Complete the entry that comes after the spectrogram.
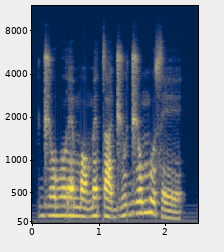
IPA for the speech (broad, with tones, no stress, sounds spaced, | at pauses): d͡ʒ o˧ w o˧ ɾ ɛ˧ m ɔ˨ m ɛ˧ t a˨ d͡ʒ u˨˦ d͡ʒ o˦ m u˦˨ s e˨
